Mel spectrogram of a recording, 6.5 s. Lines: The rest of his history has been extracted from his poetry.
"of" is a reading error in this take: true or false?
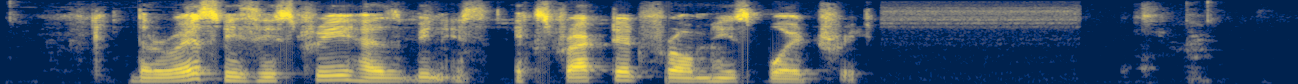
true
